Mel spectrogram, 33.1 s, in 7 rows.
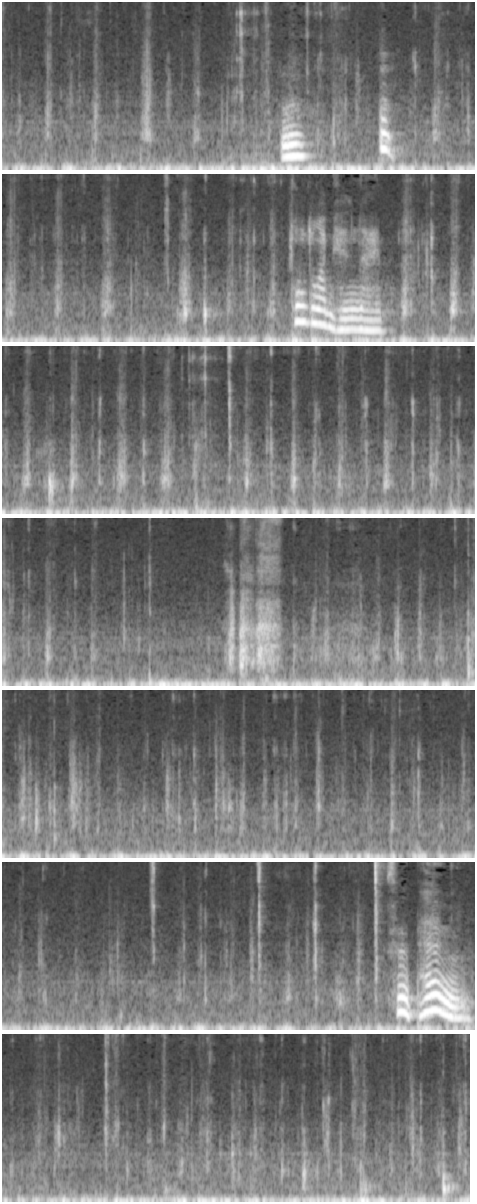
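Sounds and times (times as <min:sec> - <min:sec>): wet chewing and biting smacks: 0:16.4 - 0:27.5, 0:28.4 - 0:33.0.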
